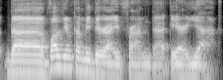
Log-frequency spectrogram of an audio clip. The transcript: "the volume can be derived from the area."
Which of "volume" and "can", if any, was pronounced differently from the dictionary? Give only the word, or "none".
none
